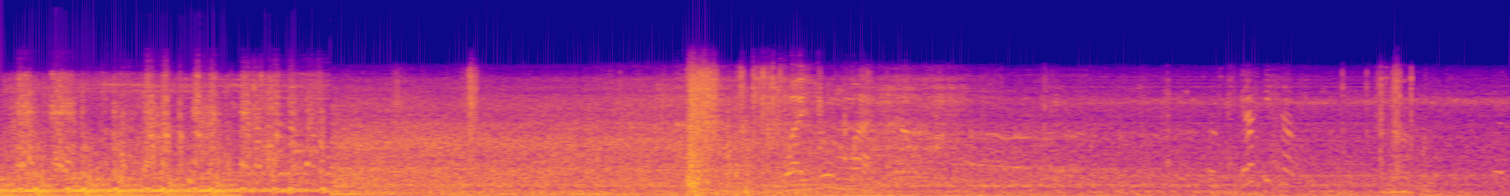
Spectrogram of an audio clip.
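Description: Car cabin road and engine noise picked up by a dashboard camera. It changes abruptly about three seconds in, when a steady low hum gives way to steady road noise. About halfway through, a single sharp, loud bang stands out.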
